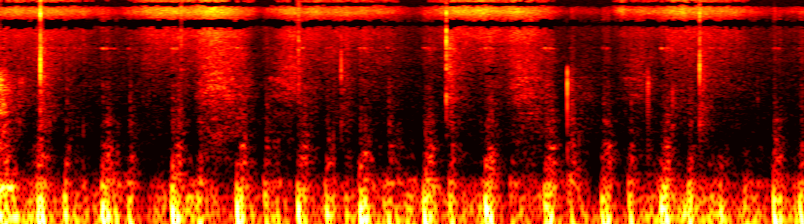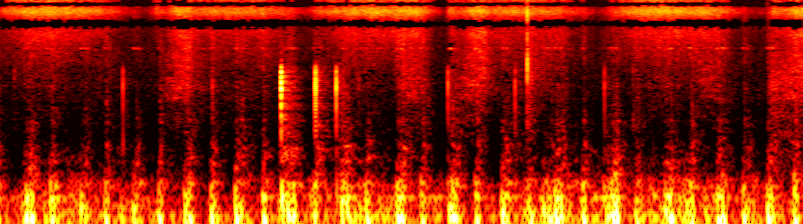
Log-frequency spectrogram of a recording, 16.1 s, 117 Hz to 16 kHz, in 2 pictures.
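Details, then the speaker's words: Own heartbeat through a Littmann CORE stethoscope, seated after talking, rapid steady low thumps; pulse oximeter about 96, settling toward 88 with arm raised: normal heart sounds, fast rate with exertion. "So going again, we'll go baseline for a little bit because now I'm at 96 because talking is so exhausting, apparently."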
